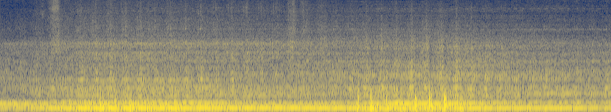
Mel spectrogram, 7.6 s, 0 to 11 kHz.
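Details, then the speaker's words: Rebuilt HEMI V8 Chrysler 300 at hot idle about 600 rpm after new O2 sensor: low rough idle, irregular lopey stumble two to three times a second, engine shaking; bank 1 still reads rich, misfire narrowed to cylinder 5. "So it is reading, however, the left bank 1, still showing a rich condition. Engine is still shaking. It still has that misfire."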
